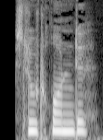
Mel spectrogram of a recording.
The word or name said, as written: slutrunde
